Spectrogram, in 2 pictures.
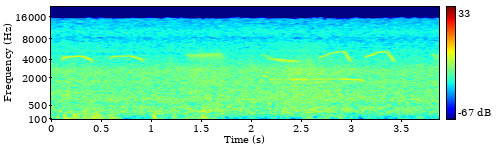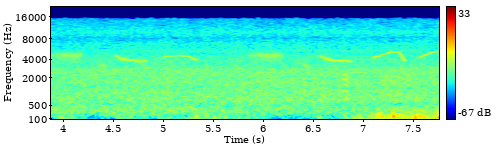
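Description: A small bird repeating a short phrase of high chirps and slurred notes about every second and a half, with a longer level whistle about two and a half seconds in, over a steady rush of wind and surf. Near the end, wind starts buffeting the microphone.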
